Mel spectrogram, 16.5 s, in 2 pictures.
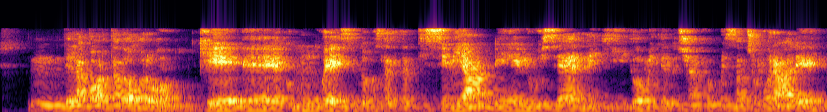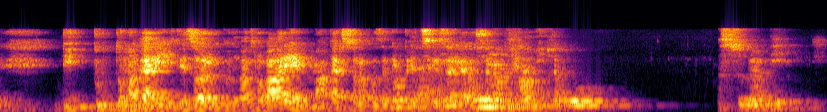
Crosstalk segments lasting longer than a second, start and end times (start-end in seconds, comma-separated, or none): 12.2-13.9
